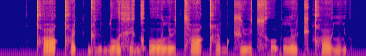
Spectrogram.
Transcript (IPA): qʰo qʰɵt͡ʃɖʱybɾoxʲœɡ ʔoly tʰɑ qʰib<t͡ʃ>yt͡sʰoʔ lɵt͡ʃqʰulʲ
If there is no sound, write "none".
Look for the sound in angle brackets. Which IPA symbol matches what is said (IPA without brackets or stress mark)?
t͡ʃ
